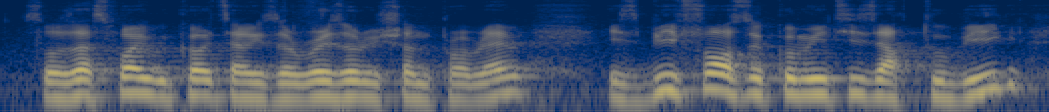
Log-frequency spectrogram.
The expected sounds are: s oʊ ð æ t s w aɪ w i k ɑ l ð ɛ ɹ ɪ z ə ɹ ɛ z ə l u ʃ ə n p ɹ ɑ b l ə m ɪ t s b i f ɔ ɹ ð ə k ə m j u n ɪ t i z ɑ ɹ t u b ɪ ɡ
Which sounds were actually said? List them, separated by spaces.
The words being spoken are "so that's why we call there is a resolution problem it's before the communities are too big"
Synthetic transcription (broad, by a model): s oʊ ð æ t s w aɪ w i k ɑ l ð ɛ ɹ ɪ z ə ɹ ɛ z ə l u ʃ ə n p ɹ ɑ b l ə m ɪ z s b i f ɔ ɹ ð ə k ə m j u n ɪ t i z ɑ ɹ t u b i ɡ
